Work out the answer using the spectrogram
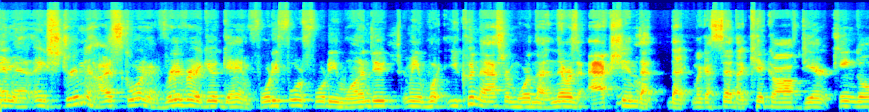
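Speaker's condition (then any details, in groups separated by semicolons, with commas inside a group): No condition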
